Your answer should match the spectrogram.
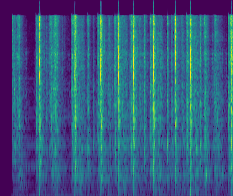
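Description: Typewriter keys clacking as an intro sound effect: a quick, slightly irregular run of sharp clicks, about six a second.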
